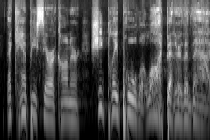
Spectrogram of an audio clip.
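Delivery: stage whisper, loud. Retelling what someone said while the speaker shot pool, in a stage whisper. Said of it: "someone say in a stage whisper".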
